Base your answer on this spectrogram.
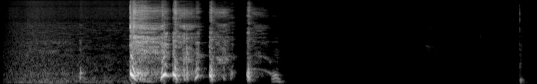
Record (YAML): cough_length: 5.4 s
cough_amplitude: 32768
cough_signal_mean_std_ratio: 0.29
survey_phase: beta (2021-08-13 to 2022-03-07)
age: 45-64
gender: Female
wearing_mask: 'No'
symptom_cough_any: true
symptom_new_continuous_cough: true
symptom_runny_or_blocked_nose: true
symptom_shortness_of_breath: true
symptom_sore_throat: true
symptom_abdominal_pain: true
symptom_diarrhoea: true
symptom_fatigue: true
symptom_fever_high_temperature: true
symptom_onset: 17 days
smoker_status: Never smoked
respiratory_condition_asthma: false
respiratory_condition_other: false
recruitment_source: Test and Trace
submission_delay: 15 days
covid_test_result: Negative
covid_test_method: RT-qPCR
